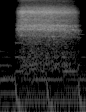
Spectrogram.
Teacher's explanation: it's the part just behind the tip that is in contact with the roof of the mouth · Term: SH sound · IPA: /ʃ/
